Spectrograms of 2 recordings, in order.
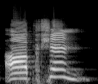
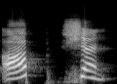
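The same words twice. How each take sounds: First: Said in the usual way. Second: Slow, split in two; syllable by syllable. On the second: Shown as a demonstration. Teacher sounds out the word for learners, syllable by syllable. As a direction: pause between the syllables of "option".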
